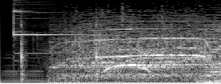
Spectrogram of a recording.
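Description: A small handbell rings once, bright, its clear tone lingering and slowly fading while a crowd murmurs and cheers in the background.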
